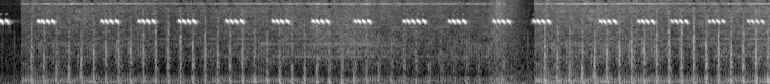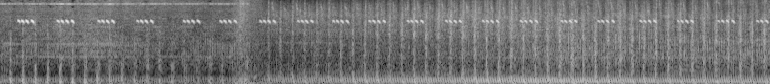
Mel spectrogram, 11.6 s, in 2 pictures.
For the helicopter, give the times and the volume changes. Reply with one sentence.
The helicopter can be heard from 0.0 to 11.5 s, getting louder.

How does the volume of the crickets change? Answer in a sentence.
The loudness of the crickets goes down.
